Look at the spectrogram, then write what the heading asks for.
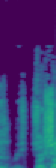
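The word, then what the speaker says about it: Rachaad: How do you say that? Rashad? – Yeah, Rashad. Yeah, I think so. – Rashad. Okay, cool.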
